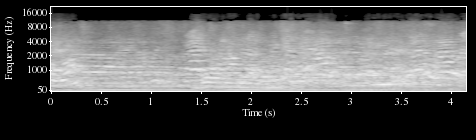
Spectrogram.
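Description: Many schoolchildren's voices at once in a crowded classroom: a loud, continuous babble of young children talking and calling out.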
